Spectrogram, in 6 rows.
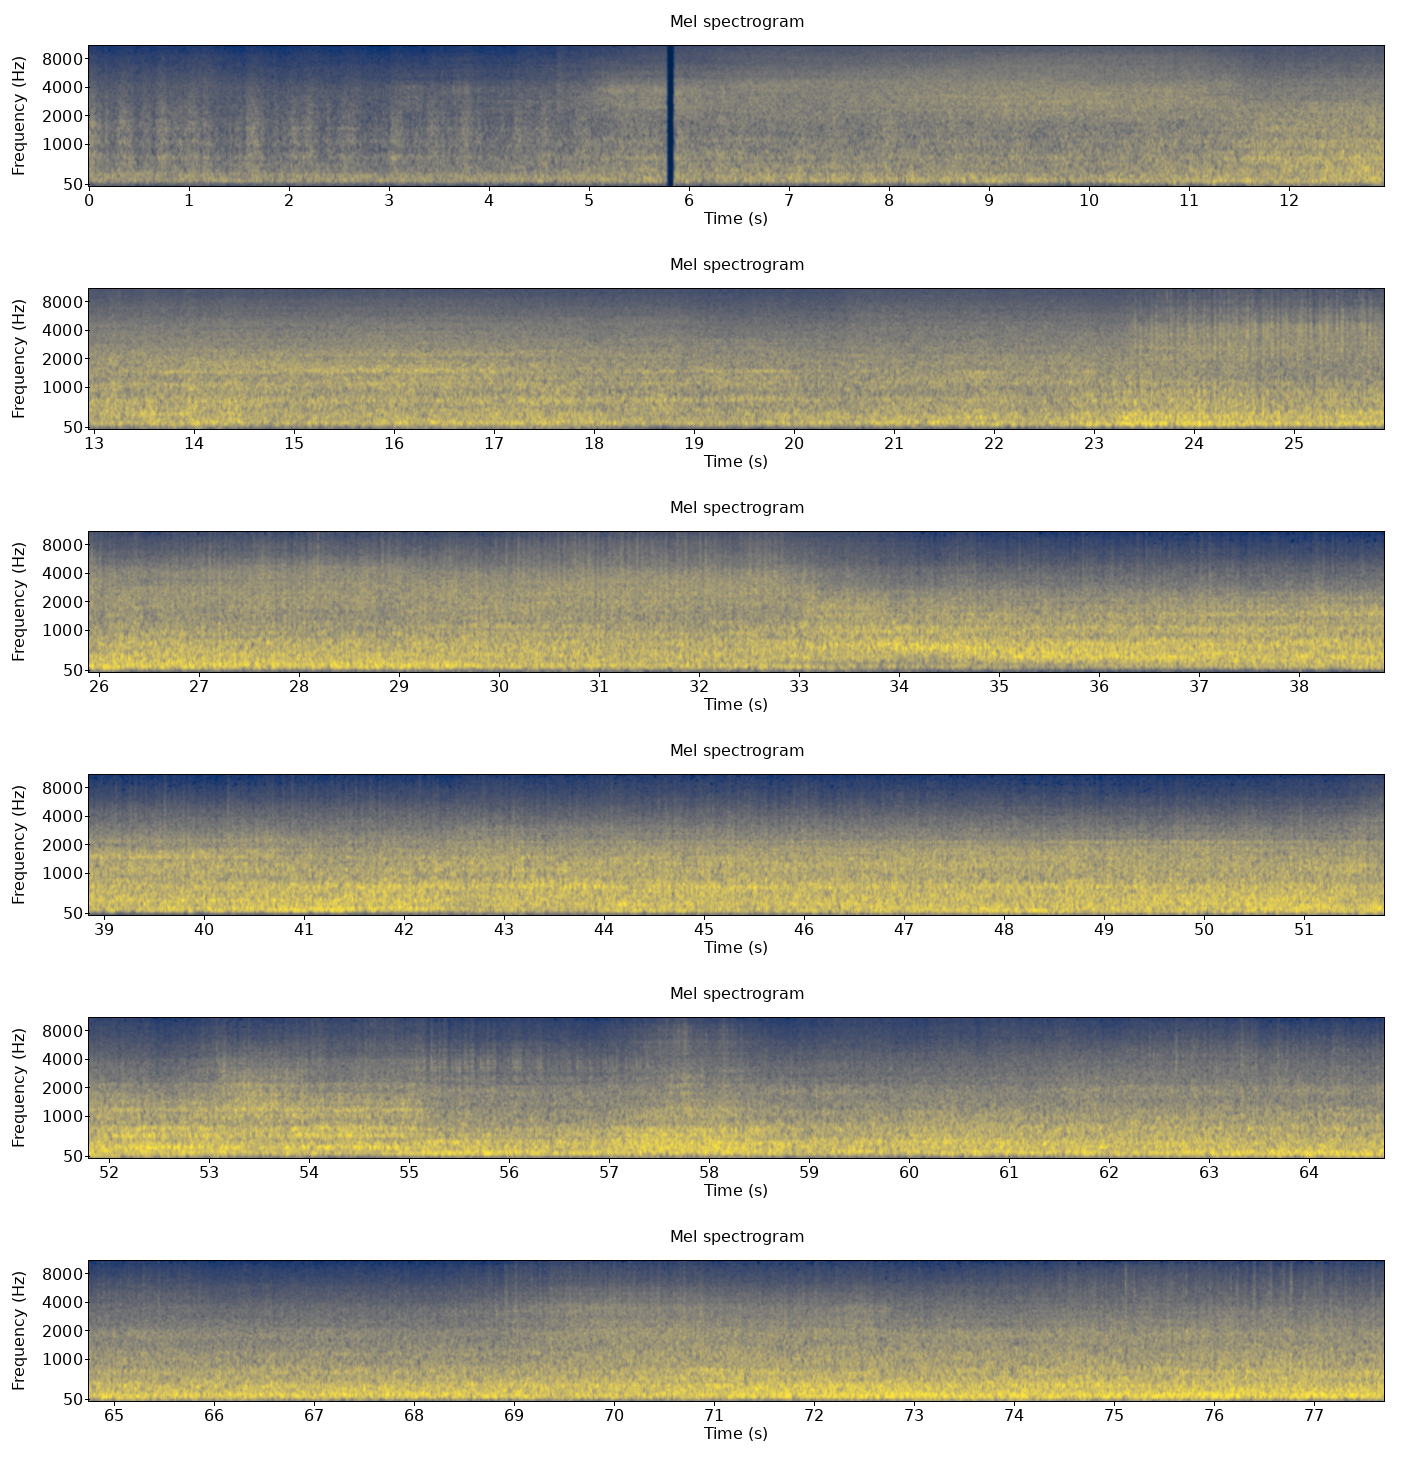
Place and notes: carwash, autowäsche, petrolstation
Berlin, Germany, 2 March, 08:55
